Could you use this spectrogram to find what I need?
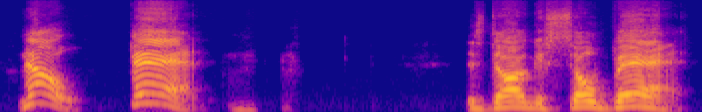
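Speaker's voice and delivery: exasperated shout at a pet; loud scolding. Real, not acted. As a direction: scold the dog at full volume. Scolding the barking dog.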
